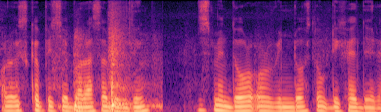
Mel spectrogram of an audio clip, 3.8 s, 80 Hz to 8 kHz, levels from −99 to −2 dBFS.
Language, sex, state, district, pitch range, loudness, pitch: Hindi, male, Arunachal Pradesh, Papum Pare, 110-120 Hz, -17 LUFS, 115 Hz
